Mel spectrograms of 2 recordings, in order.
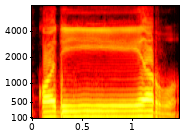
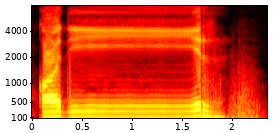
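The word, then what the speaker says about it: قدير: Ro tarqik tidak boleh dibaca qadir jadi tebal. Misalnya saaiin qodir enggak tapi dia tipis rnya. saiin qodir. Nah, seperti itu.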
